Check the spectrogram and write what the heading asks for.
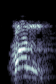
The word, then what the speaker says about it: वं: है, बोल बम बोल बम बोल बम। वो पानी का बीज मंत्र है, वंग बोल वंग, वह पर अनुस्वार दीजिएगा तो उसका उच्चारण दोनों होता है, वंग भी होता है, बम भी होता है।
